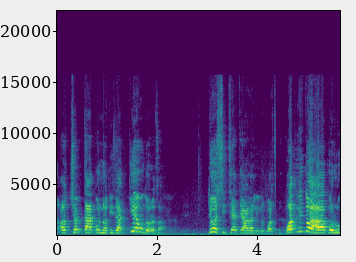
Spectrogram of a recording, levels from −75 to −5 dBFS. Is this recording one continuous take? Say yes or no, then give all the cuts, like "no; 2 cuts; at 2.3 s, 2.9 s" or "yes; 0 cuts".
no; 1 cut; at 4.3 s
